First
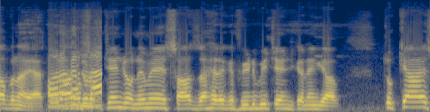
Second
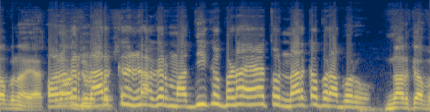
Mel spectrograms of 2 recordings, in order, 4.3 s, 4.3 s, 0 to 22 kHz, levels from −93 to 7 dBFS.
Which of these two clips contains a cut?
first; 1 cut; at 1.0 s

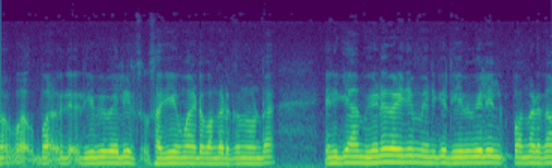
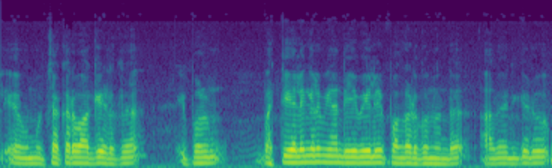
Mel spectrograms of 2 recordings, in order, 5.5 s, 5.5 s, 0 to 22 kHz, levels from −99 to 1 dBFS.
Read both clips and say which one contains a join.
second; 1 cut; at 1.7 s

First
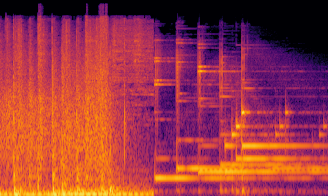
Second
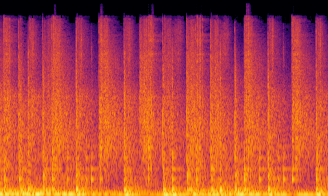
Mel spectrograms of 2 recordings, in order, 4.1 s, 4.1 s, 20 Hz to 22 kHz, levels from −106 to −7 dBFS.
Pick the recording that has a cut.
first; 1 cut; at 1.7 s

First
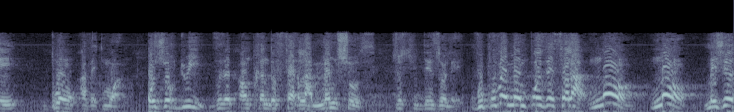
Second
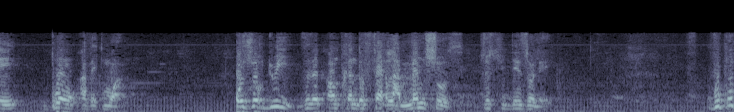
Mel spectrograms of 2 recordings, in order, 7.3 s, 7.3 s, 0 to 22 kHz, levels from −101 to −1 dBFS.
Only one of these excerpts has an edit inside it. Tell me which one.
first; 2 cuts; at 1.3 s, 4.7 s

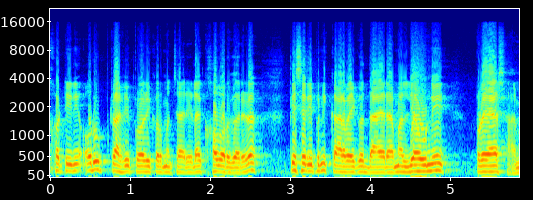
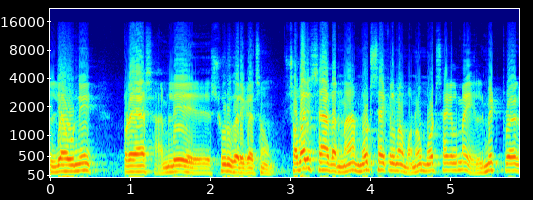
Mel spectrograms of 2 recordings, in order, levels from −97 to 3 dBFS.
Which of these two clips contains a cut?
second; 1 cut; at 2.9 s

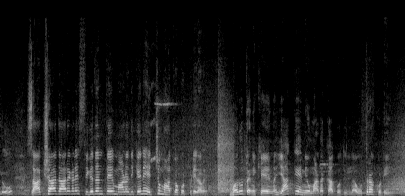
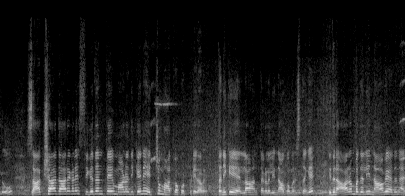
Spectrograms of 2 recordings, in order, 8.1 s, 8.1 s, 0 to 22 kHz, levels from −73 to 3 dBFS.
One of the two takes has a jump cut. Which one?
first; 1 cut; at 4.3 s

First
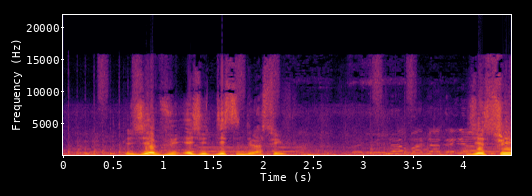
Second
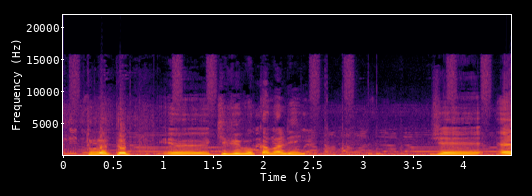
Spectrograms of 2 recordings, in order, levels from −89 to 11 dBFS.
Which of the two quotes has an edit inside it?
second; 1 cut; at 0.9 s

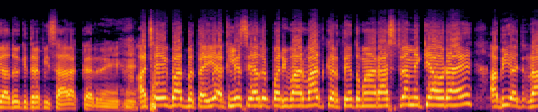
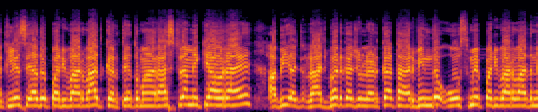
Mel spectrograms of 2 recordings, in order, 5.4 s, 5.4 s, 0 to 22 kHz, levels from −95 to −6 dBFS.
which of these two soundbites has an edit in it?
first; 1 cut; at 1.3 s

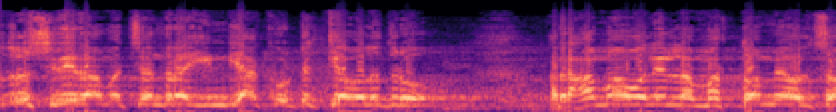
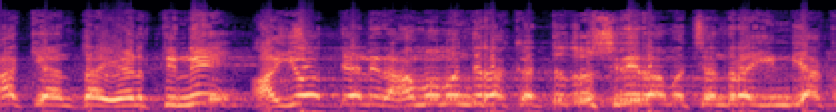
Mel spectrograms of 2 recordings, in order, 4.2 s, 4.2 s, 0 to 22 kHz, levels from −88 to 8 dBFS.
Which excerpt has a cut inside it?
second; 1 cut; at 1.2 s

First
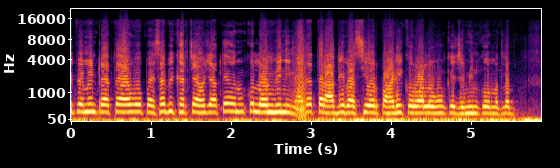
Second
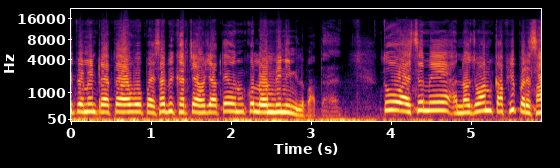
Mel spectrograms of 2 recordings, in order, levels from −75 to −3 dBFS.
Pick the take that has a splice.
first; 1 cut; at 2.9 s

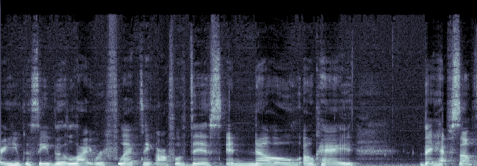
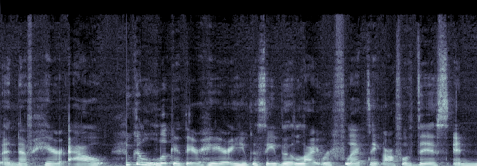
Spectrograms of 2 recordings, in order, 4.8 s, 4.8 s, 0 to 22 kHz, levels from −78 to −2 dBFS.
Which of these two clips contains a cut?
second; 1 cut; at 1.3 s

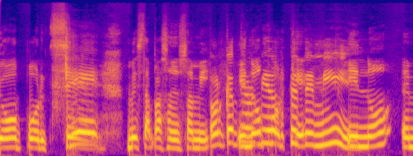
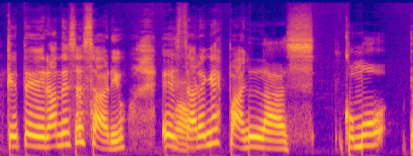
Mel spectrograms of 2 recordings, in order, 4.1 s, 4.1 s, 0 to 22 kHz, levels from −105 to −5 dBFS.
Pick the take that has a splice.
second; 1 cut; at 2.5 s

